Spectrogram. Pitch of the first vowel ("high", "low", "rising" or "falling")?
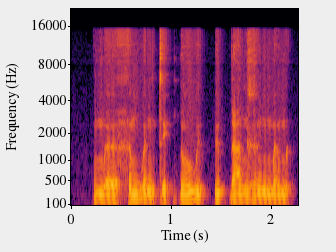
low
